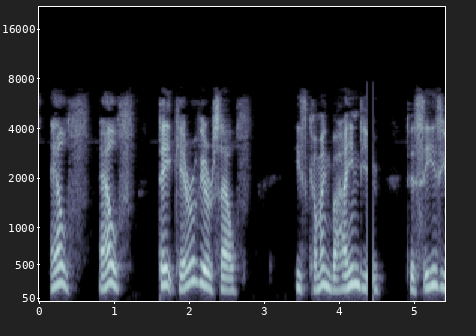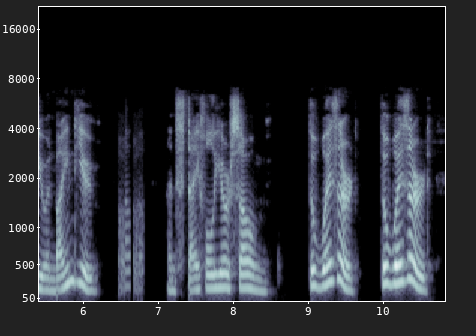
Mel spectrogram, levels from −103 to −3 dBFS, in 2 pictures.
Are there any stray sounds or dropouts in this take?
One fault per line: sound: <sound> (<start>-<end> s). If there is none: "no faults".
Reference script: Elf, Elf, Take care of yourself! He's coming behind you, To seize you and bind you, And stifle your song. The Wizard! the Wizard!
sound: dropout (4.4-4.5 s)
sound: laugh (6.5-6.8 s)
